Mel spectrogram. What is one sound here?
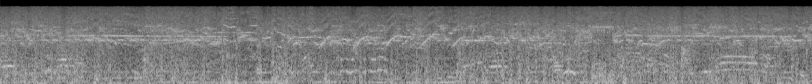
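A songbird sings with quick, warbling whistles and chirps.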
